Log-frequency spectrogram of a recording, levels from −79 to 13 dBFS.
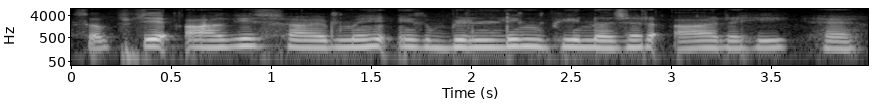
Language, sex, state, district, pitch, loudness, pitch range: Hindi, female, Bihar, Patna, 200 Hz, -16 LUFS, 190-210 Hz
